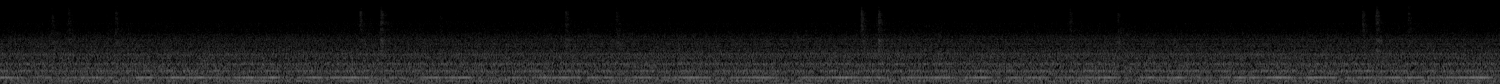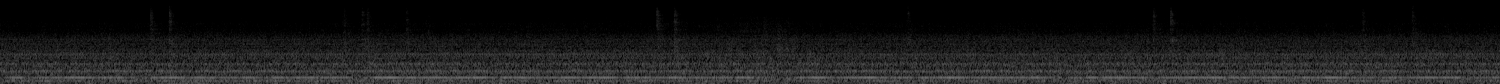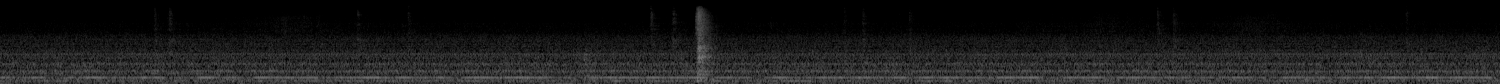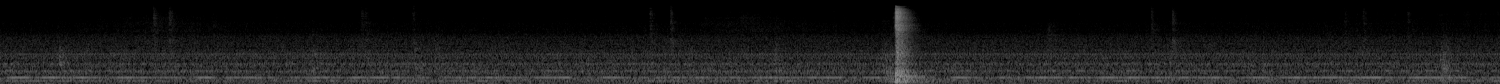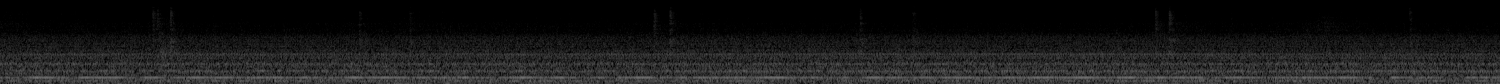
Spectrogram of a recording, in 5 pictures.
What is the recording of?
A recording of the atmosphere in the furnace room in the basement of a school building.
This recording was done using a Zoom H6 with the MS (Mid-Side) capsule.
Here are some pictures of the room that this sound was recorded inside of. This recording was done in the same position as the second picture at almost the exact same spot.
